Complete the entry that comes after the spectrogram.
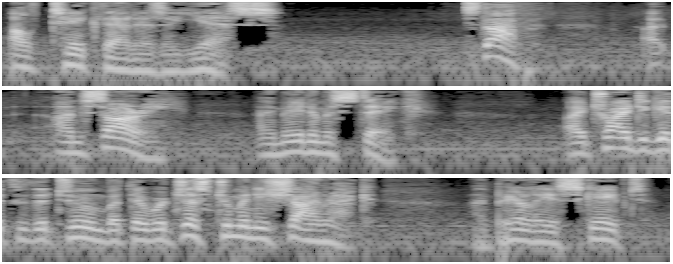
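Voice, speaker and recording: An actor playing an anxious, craven young Sith trainee in a video game, earnest and faltering, with music underneath. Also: male voice, mid-range voice, lively intonation, moderate pace, a little hiss or hum, natural voice. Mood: desperate, resigned. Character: anxious, defeated male Sith acolyte, craven and grateful. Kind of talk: scripted video game drama.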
